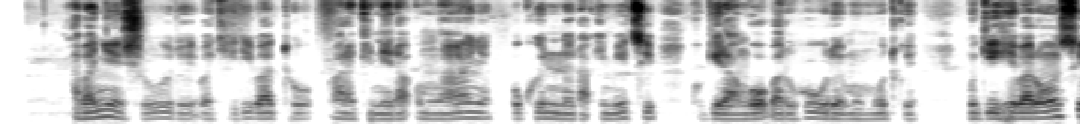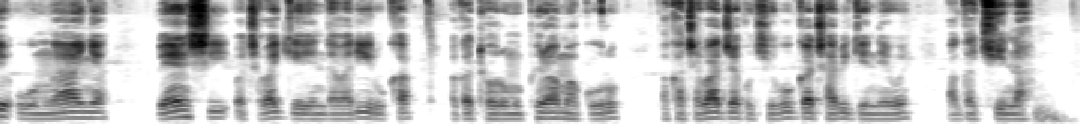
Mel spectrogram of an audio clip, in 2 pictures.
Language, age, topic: Rundi, 18-24, education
